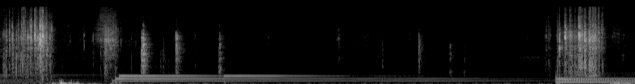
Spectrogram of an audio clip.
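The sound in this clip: A new tarot card deck being handled, with crisp rustling bursts at the start and end, a few soft clicks between, and a steady low hum underneath.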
